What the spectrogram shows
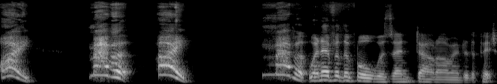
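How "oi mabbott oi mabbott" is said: mock, very high, shrill, drawn-out heckling shout. Recalling a bloke behind the goal at a match: retelling a fan's shout. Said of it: "he was shouting out".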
